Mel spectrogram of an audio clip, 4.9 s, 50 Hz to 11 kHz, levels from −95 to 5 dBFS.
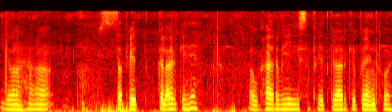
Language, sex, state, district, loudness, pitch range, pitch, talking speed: Chhattisgarhi, male, Chhattisgarh, Rajnandgaon, -20 LUFS, 140-145 Hz, 140 Hz, 160 wpm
